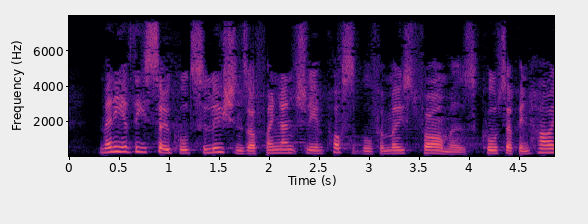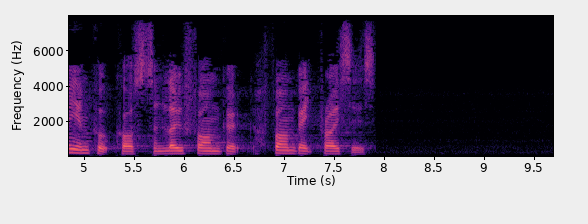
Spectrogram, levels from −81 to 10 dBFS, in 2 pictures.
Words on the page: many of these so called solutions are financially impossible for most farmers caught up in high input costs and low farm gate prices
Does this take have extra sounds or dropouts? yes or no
no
